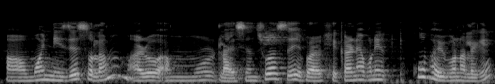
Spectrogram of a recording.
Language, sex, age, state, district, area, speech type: Assamese, female, 30-45, Assam, Charaideo, urban, spontaneous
